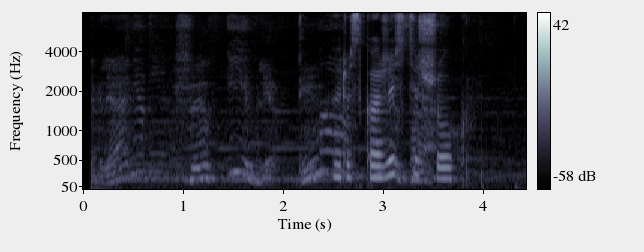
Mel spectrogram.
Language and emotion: Russian, neutral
